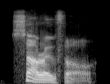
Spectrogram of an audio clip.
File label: "sorrowful", British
